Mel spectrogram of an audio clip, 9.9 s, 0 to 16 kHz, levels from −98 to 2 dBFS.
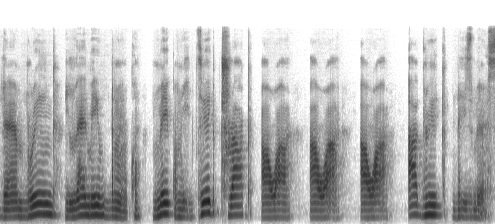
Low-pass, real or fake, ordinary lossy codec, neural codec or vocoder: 9.9 kHz; fake; none; autoencoder, 22.05 kHz, a latent of 192 numbers a frame, VITS, trained on one speaker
